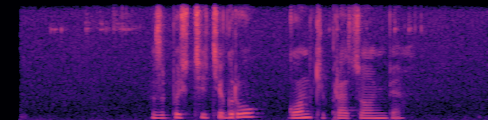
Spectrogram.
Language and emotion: Russian, neutral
